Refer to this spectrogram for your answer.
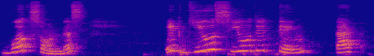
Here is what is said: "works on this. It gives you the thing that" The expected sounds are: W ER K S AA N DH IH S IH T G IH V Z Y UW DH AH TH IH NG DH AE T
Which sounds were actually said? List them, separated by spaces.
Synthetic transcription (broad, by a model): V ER K S AA N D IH S IH T G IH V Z Y UW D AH T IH NG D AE T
